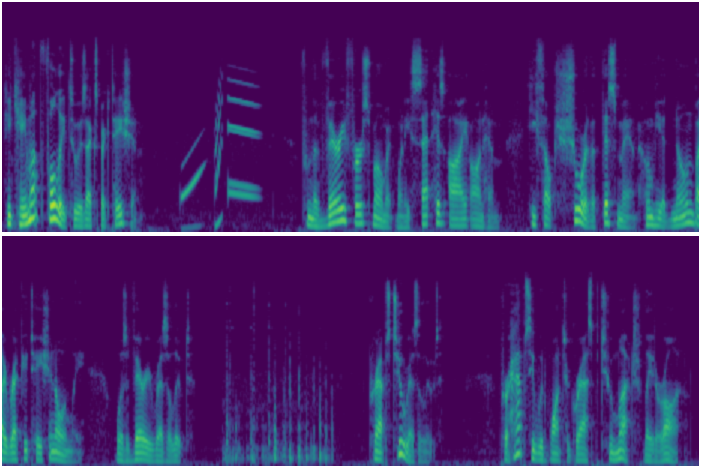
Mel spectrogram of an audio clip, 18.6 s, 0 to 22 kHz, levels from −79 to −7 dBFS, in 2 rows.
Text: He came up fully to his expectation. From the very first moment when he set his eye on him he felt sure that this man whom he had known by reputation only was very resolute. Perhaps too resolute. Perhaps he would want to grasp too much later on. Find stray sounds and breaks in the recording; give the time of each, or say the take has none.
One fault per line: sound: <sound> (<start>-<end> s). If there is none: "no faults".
sound: chirp (2.4-3.5 s)
sound: thud (12.2-13.8 s)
